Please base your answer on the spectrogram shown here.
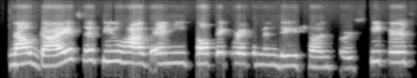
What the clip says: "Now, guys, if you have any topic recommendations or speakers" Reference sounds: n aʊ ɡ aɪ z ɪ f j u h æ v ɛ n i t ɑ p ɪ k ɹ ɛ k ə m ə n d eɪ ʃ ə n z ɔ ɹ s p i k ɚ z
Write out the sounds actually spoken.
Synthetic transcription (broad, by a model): n aʊ ɡ aɪ s ɪ f j u h æ v ɛ n i t ɑ p ɪ k ɹ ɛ k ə m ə n d eɪ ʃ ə n s ɔ ɹ s p i k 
